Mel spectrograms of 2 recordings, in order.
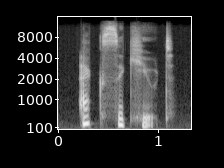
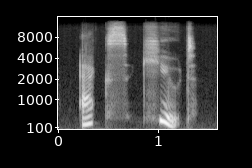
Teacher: It has that K and S sound mixed together.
